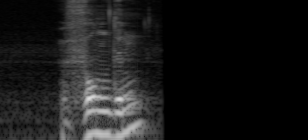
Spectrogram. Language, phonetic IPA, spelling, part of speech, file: Dutch, [ˈvɔn.də(n)], vonden, verb, Nl-vonden.ogg
- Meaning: inflection of vinden: 1. plural past indicative 2. plural past subjunctive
